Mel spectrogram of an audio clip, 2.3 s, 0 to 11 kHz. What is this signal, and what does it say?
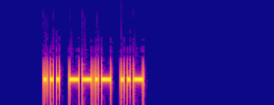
Morse code, heard as a keyed tone, about 46 wpm, 700 Hz. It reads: SQU
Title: Multi-letter Phonemes 45wpm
